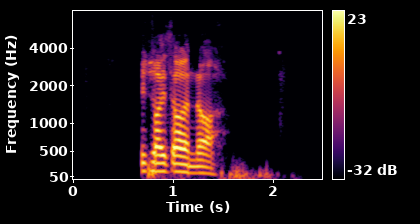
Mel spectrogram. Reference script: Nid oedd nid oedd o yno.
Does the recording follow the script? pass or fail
fail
